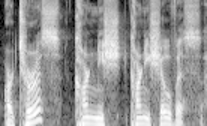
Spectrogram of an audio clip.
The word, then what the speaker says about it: Arturas Karnišovas: They reassigned Paxson, and they hired, I'm going to try it, Arturas Karnišovas.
